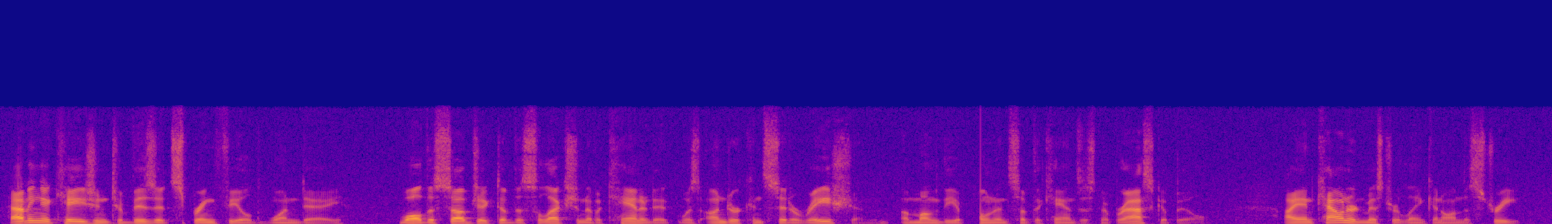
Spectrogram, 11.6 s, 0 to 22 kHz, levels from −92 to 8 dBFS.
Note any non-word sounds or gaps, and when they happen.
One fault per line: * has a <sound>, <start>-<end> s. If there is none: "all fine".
* has a dropout, 7.2-7.3 s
